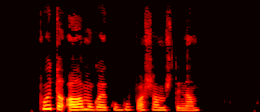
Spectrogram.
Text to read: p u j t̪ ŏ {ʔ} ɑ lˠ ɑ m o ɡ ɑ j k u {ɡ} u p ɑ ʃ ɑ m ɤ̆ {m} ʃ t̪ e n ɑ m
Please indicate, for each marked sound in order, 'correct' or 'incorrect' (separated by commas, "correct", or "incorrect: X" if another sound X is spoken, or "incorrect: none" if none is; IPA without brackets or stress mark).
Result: correct, correct, incorrect: none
